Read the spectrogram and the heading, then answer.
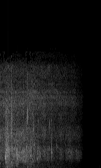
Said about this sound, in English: The water jet, please, Miss Rabbit, orders the dentist. He uses the water to clean Mr. Dinosaur's teeth. Slush, slush, slush.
